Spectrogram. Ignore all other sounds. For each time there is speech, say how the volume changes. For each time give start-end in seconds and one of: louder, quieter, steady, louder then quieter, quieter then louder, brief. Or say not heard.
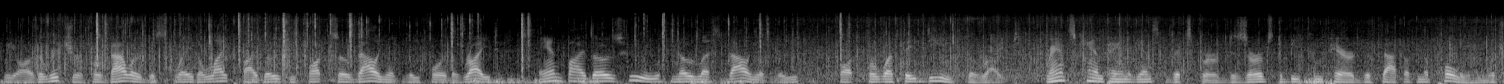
0.0-14.9 steady.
